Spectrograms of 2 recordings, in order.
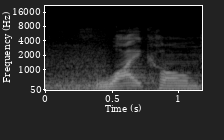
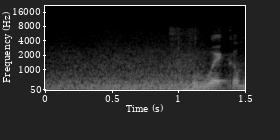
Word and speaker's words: Wycombe: you wasn't watching early I've been pronouncing it wcome for all this time but that is not the correct pronunciation it is Wickam Wanderers all right so let's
